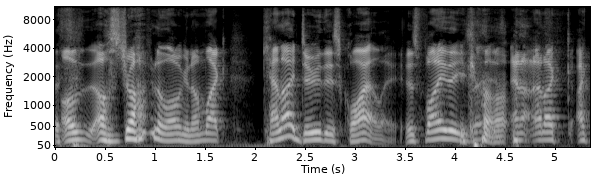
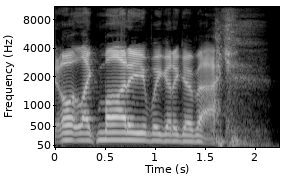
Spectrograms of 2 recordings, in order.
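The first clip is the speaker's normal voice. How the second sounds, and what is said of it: Doc Brown character impression. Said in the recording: “my Doc Brown from Back to the Future impression”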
